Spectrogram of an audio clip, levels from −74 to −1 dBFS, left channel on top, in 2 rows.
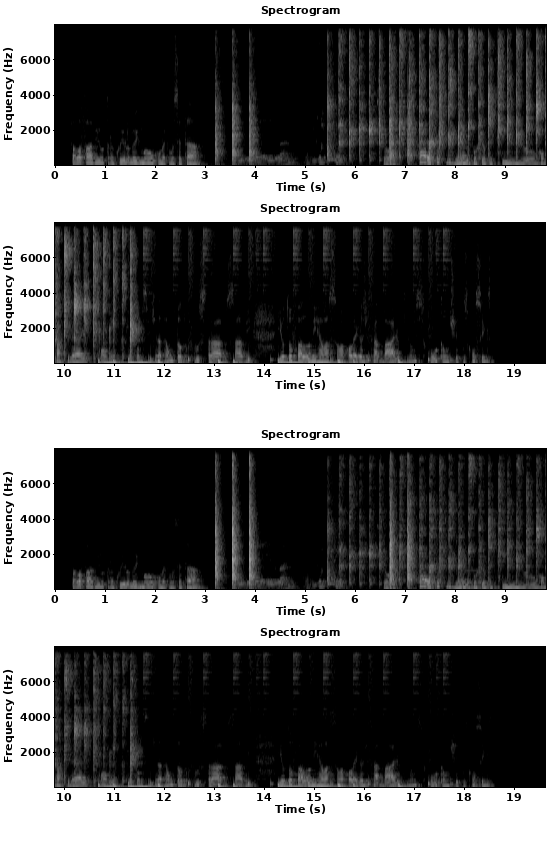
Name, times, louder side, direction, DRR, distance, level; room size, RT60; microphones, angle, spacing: voice 1, 0.3-3.0 6.4-18.5, left 2 dB, 65° left, 1.4 m, -45 dB
Hammer, 3.2-4.1 5.0-5.1 5.7-5.8 6.7-7.3 7.9-8.3, right 7 dB, 40° right, 0.7 m, -35 dB
voice 2, 3.6-5.9, right 1 dB, 70° right, 2.7 m, -55 dB
Clapping, 5.4-11.5, left 7 dB, 45° left, 1.4 m, -40 dB
sound 1, 10.7-17.8, left 1 dB, 20° left, 0.7 m, -43 dB
16.5 x 8.9 x 3.2 m
head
